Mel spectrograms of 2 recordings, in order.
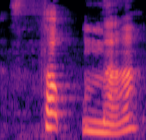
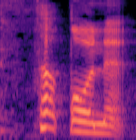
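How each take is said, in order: First: The q sound is held without release. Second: The q sound is released with a bounce. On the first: The speaker calls it wrong. "Sakna is wrong" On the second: The speaker calls it right. "You are to say sakona. Sakona, you make the kolkola"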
